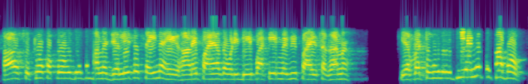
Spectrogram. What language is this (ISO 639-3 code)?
snd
